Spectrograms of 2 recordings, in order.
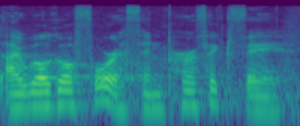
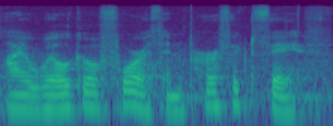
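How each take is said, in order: First: It is spoken in a normal full voice. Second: It is spoken in a quieter, softer voice. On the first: "In a regular voice" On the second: "Now in a softer voice"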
